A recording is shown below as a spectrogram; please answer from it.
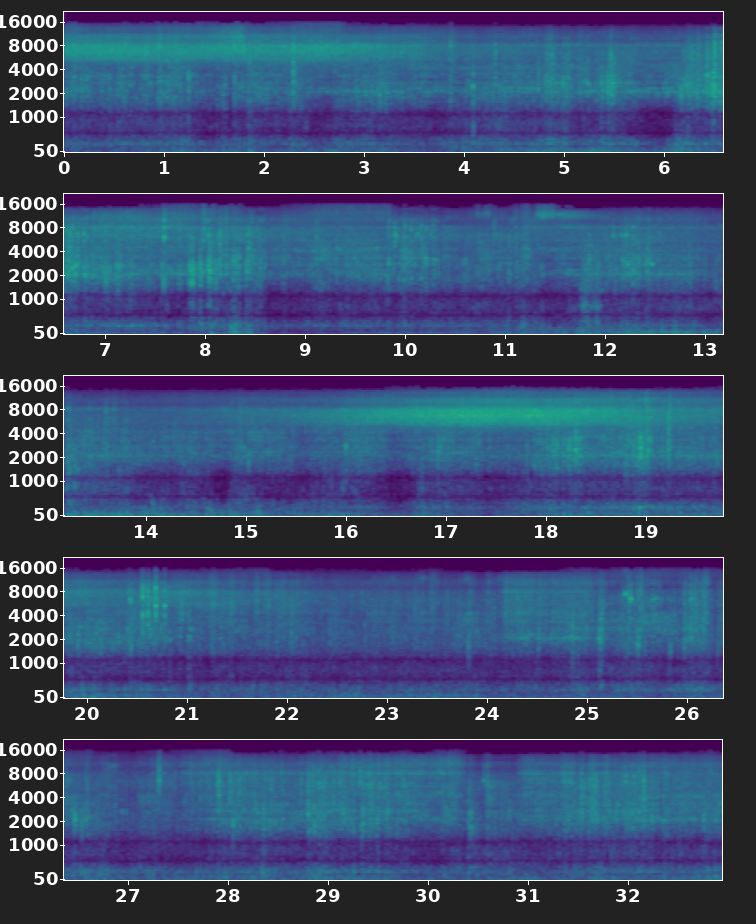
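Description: Mountain bike riding fast down a dirt singletrack: a continuous rush of tyres rolling on dirt and air past the camera microphone, with frequent small knocks and rattles from the bike over bumps.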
